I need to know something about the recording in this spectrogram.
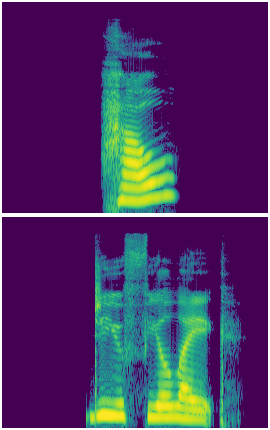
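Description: A young woman speaks expressively into a close microphone, in short bursts with pauses.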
